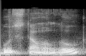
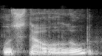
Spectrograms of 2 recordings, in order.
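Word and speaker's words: Ustaoğlu: How do you pronounce, Borak, how do you pronounce, is it Ustaolu? Ustaolu? Something like that. You don't say the G, do you?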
